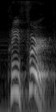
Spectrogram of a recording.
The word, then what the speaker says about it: prefer: 그다음 prefer. 요거는 강세를 좀 잘 봐야 돼. 강세가 뒤에가 있다. prefer라고 해서 뒤쪽에다 강세를 두게 되고 요거는 비교급 동사라 그래.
